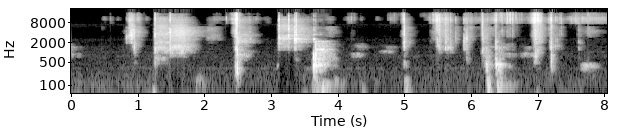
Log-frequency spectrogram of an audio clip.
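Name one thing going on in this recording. A plastic case clicks and snaps open.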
